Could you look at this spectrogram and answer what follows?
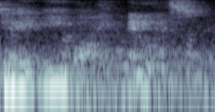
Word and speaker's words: Keynes: I know it's spelled Keynes, K-E-Y-N-E-S. But in the village, we prefer to pronounce it Keynes.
